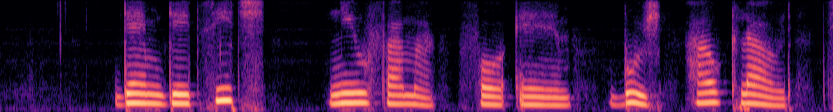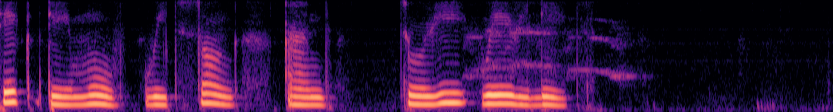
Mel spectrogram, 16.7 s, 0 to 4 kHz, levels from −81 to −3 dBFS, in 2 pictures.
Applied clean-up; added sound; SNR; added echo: none; none; none; none.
